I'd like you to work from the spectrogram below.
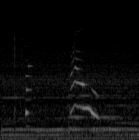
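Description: A black cat minding the front desk in Genshin Impact gives a soft short chirp, then a longer rising-and-falling meow, both fairly quiet over a low steady background hum.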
